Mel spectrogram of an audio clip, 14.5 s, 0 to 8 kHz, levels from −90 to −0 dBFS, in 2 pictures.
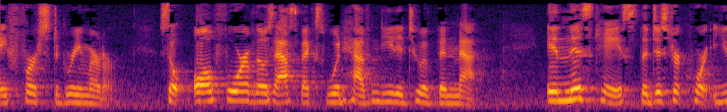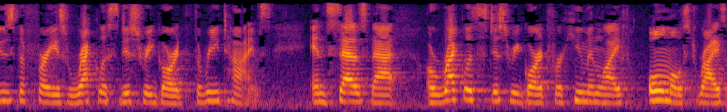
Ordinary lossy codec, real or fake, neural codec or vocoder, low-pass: MP3, 32 kbps; real; none; 7.2 kHz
